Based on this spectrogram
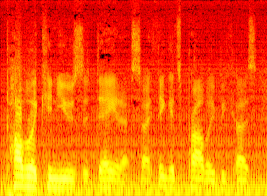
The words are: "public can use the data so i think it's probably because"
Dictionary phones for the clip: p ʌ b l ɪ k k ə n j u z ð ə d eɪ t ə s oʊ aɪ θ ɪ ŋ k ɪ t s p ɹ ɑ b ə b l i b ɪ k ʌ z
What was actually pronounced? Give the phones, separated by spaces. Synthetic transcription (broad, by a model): p ʌ b l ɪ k k ə n j u z ð ə d eɪ t ə s oʊ aɪ θ ɪ ŋ k ɪ t s p ɹ ɑ b ə b l i b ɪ k ʌ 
